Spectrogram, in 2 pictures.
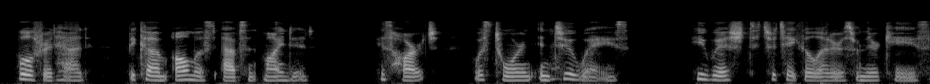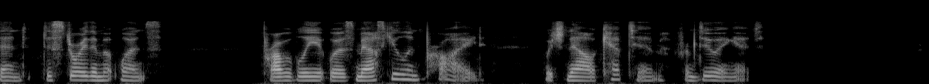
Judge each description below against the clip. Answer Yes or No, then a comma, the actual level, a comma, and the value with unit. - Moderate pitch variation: No, narrow, 2.2 semitones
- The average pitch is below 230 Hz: Yes, medium, 185 Hz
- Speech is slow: Yes, slow, 125 wpm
